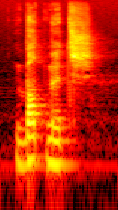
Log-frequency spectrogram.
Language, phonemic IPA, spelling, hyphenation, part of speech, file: Dutch, /ˈbɑt.mʏts/, badmuts, bad‧muts, noun, Nl-badmuts.ogg
- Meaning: bathing cap, shower cap, swimming cap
